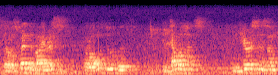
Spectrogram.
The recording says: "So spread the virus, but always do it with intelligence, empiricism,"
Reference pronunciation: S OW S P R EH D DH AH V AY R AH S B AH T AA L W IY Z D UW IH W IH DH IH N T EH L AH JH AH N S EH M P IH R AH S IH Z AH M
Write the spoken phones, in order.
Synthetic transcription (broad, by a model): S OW S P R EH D DH AH V AY R AH S B AH T AA L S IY IH W IH DH IH N T EH L AH JH AH N S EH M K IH R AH S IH Z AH M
